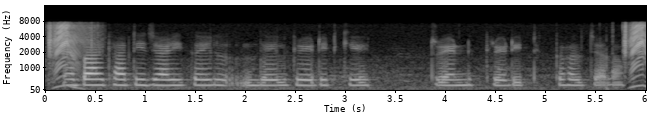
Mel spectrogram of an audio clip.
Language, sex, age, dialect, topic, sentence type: Bhojpuri, female, 18-24, Southern / Standard, banking, statement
